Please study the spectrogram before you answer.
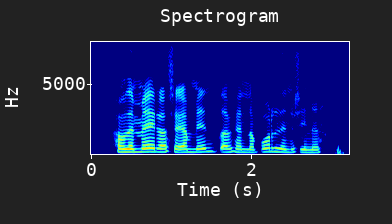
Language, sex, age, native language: Icelandic, male, 12, Icelandic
